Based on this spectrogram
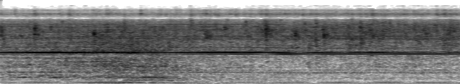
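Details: Manitowoc ice machine: steady pump hum with water rushing evenly over the evaporator grid, flow strong, may need throttling; no surging or rattle, normal operation.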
